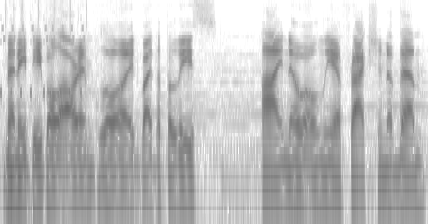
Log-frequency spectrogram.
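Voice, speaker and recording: A man doing a robotic monotone bomb expert. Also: lowish voice, moderate pace, faint music behind, voice pushed down. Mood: flat robotic. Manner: clipped, monotone, machine-like phrasing. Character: robotic-talking male bomb disposal expert.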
